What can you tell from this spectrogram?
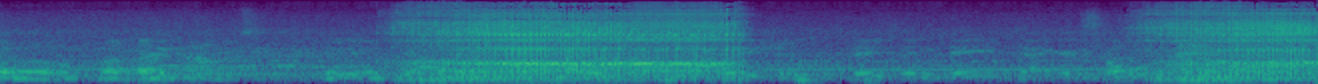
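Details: Loud, harsh rasping snores recurring every few seconds with quieter breathing between them; ordinary snoring.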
